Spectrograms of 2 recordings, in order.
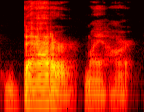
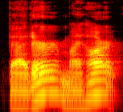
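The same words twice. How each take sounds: First: BATter my HEART, "Batter" falling away after its first syllable; natural first-syllable stress. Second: "Batter" tipped onto its second syllable, batTER my HEART; forced iambic stress. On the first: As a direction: land hard on the start of "batter". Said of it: "but it's really". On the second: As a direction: lift "-ter" and "heart" in a forced da-DUM. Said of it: "I suppose we could say". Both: Shown as a demonstration.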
